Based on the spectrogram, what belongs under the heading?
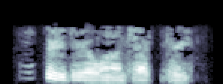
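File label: Incident Tactical 3, Scanner audio recording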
